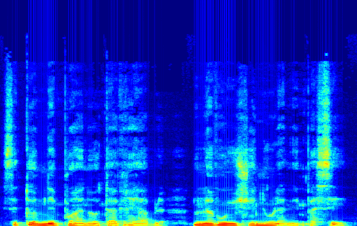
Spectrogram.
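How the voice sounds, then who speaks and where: A man reading aloud voices a calm, kindly older woman who speaks in a soothing, measured way. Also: lowish voice, slightly rough.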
